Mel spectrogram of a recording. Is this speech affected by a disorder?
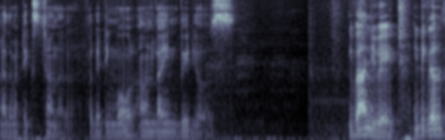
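No.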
